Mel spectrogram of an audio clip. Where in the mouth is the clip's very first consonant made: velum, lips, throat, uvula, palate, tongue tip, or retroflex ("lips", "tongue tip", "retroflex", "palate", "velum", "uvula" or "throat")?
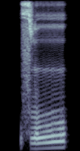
lips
